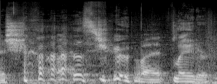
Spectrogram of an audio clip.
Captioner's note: laughs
